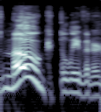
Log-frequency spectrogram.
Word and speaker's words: Moog: I love, and it's actually pronounced Moog, believe it or not. Moog. Moog. So it's half O, half U.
